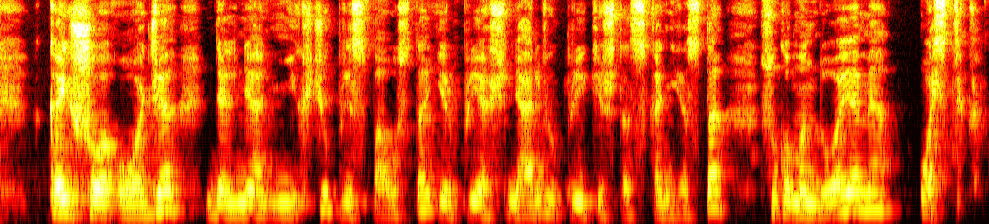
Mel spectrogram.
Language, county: Lithuanian, Vilnius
